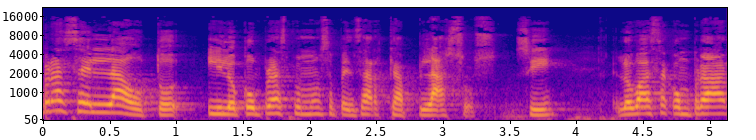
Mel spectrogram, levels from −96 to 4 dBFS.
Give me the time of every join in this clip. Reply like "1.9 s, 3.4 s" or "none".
none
